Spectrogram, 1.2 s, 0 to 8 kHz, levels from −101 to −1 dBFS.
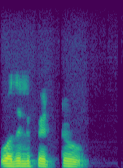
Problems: none marked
